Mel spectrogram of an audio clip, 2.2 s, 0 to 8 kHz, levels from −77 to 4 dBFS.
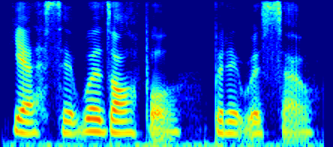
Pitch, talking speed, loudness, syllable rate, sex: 200 Hz, 215 wpm, -21 LUFS, 5.0 syllables/s, female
